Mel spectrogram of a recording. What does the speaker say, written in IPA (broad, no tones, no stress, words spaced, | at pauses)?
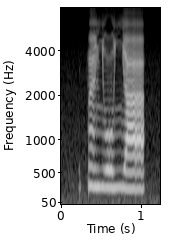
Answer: pɛ̃ʎo ʎa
